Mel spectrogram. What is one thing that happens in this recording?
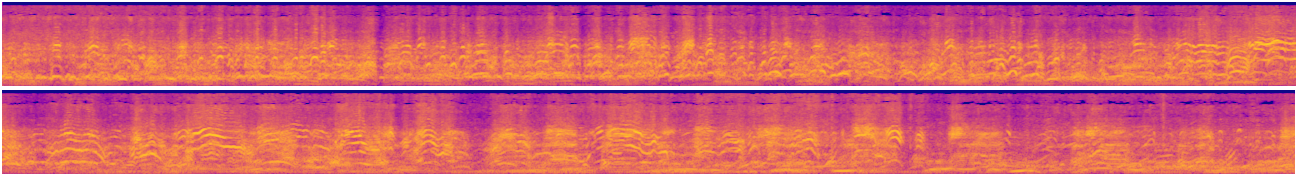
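A pack of hyenas giggles, whoops and cackles loudly.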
